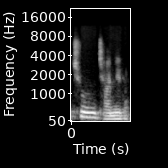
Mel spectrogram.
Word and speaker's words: 충전: 그래서 이거는 진으로 읽지 않고 전으로 읽어요. 전으로. 한번 구글에서 여러분들 한번 확인해 보세요. 한글로 전으로 읽어요. 확인한 사람 있으면 채팅창에 한번 얘기해 보고. 그래서 이걸 충진이라고 읽으면 이제 땡 하고 틀린 거죠. 필링은 충전이다. 충전.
